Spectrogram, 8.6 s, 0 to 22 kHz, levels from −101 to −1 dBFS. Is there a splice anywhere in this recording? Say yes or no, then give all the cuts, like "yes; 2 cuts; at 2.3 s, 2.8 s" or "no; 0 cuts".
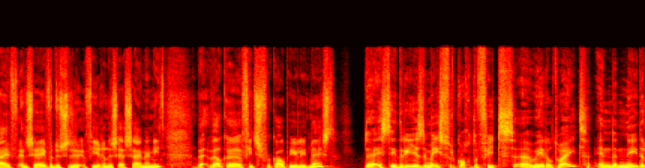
no; 0 cuts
